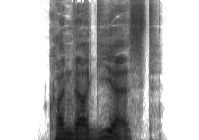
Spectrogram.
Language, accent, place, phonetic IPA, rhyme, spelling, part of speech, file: German, Germany, Berlin, [kɔnvɛʁˈɡiːɐ̯st], -iːɐ̯st, konvergierst, verb, De-konvergierst.ogg
- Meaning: second-person singular present of konvergieren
